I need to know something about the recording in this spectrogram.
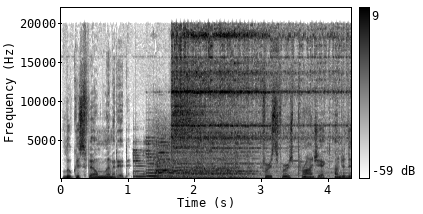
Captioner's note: tires Squealing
